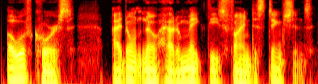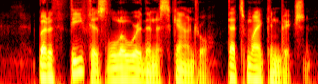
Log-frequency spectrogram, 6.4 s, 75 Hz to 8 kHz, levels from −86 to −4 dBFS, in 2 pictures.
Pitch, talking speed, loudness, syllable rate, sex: 85 Hz, 215 wpm, -19 LUFS, 5.8 syllables/s, male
